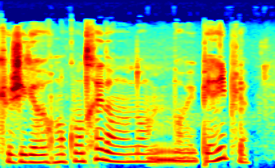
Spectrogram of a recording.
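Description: This woman talks fairly slowly. Her voice sounds dry and close, and there is no echo. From France. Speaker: podcaster. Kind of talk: casual monologue. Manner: halting.

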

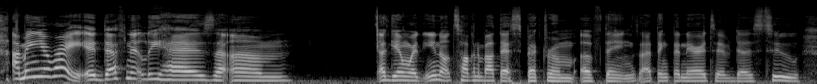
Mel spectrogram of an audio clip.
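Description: Using an unremarkable speaking voice with an American accent, a woman speaks at a moderate pace in a medium pitch with ordinary pitch variation. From Washington DC area, Prince George's County, Maryland. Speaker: entrepreneur and artist. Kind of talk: casual interview.

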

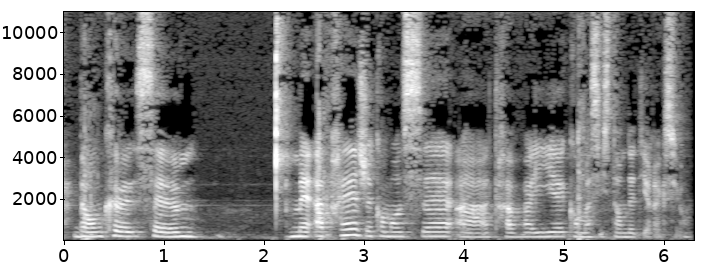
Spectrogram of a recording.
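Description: The speech comes at a very slow pace with long, frequent pauses and a monotone, flat intonation, over noticeable background noise. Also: woman, medium pitch for a woman. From northern Poland. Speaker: philosopher, doctoral researcher. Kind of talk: casual interview. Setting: at home.

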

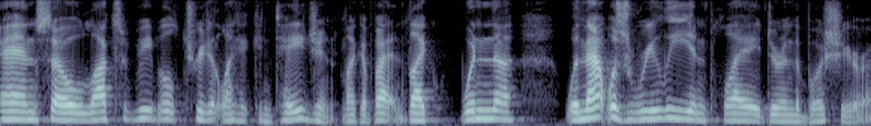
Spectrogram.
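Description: Using an unremarkable speaking voice, a woman with an American accent talks at a fairly quick pace, her fairly low pitch held in fairly even intonation. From New Jersey. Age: 50s. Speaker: comedian. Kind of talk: casual chat. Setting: studio.

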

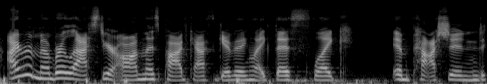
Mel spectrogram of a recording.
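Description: Her voice sits fairly high in pitch. The woman speaks in an American accent. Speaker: podcast co-host. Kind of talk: casual chat.

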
